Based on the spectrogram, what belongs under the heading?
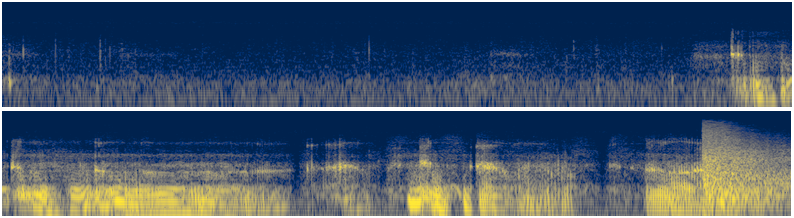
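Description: After a few quiet seconds, loud snarling, growl-like noises rise and surge unevenly. Then, at the very end of the radio ad, a single sharp, harsh gunshot bursts out as a man shoots a woman in the head.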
